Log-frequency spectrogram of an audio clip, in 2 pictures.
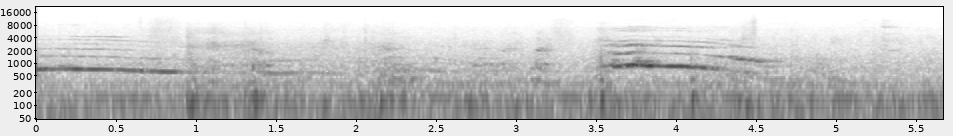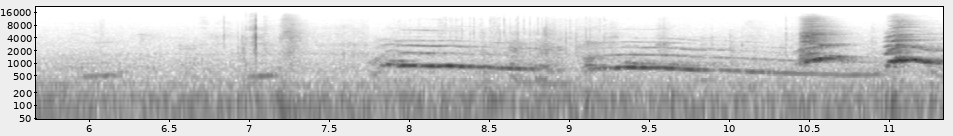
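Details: Young Chihuahua whimpering: thin tonal cries gliding from high to lower pitch, coming in clusters with pauses, a few sharper yelps near the end, and low room noise throughout.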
